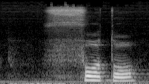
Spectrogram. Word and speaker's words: photo: Photo, ici nous avons le son F, s'écrit par PH.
